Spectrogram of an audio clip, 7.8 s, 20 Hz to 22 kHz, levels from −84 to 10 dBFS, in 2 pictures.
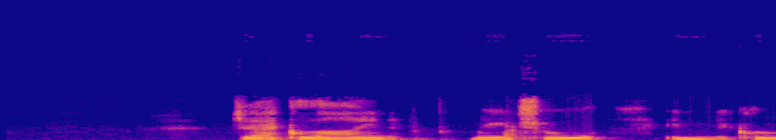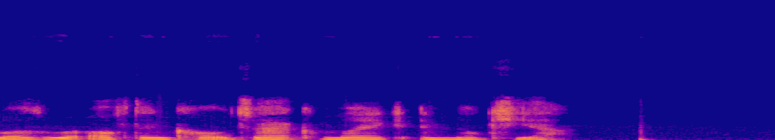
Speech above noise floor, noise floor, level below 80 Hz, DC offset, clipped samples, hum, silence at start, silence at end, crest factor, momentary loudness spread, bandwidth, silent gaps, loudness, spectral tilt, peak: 58 dB; -73 dBFS; -56 dBFS; under 0.1%; under 0.1%; none; 1.15 s; 0.65 s; 16 dB; 10 LU; 7 kHz; none; -16 LUFS; -5.5 dB/octave; -2 dBFS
